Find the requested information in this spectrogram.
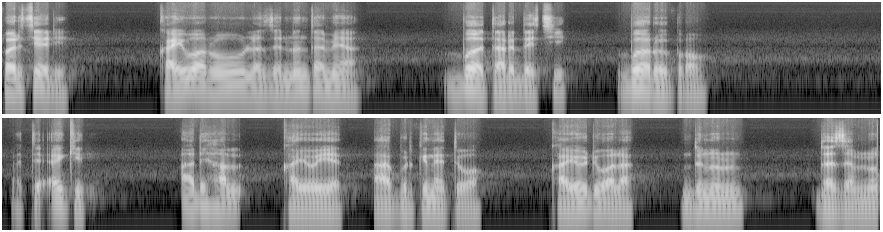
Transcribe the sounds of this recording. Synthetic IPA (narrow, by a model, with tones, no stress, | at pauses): fa˦ɾsi˦ja˦˨di˨ | ka˨ji˦wa˦ɾo˦la˨zə˨˦na˦ta˦me˦ja˨ | bu˦a˨ta˨ɾi˦da˨t͡ʃi˦ | bu˦a˦ɾo˨˦pu˨ɾa˨wu˦ | a˨te˦ʔa˦ki˨t̚ | a˦di˦ɦa˦˨l | ka˨jo˨je˨t̚ | a˨˦bu˨ɾki˦ne˨ti˨wa˨ | ka˨jo˦di˦wa˨la˦ | n˦du˦nu˦n˦ | da˨za˨mnu˦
